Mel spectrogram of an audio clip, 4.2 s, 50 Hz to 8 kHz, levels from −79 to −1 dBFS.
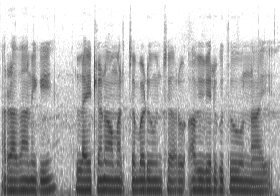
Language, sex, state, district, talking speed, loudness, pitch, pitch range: Telugu, male, Telangana, Mahabubabad, 115 wpm, -19 LUFS, 110 Hz, 105-110 Hz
